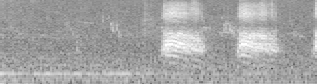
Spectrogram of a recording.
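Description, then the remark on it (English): Crows caw in three harsh, raspy calls spaced nearly evenly apart, loud against a quiet background with a faint low hum beforehand. “In the silence, the crows began cawing again.”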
